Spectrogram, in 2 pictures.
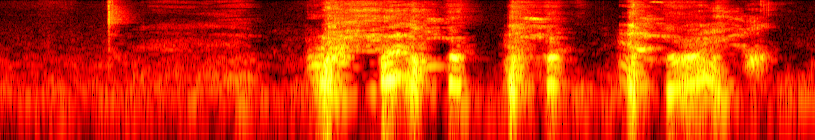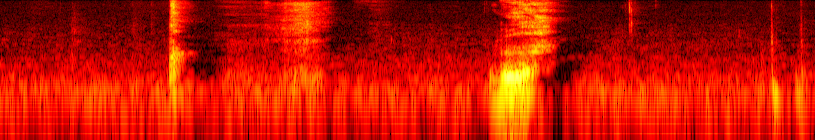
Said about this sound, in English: Forgive my phlegmy coughing there. Um, still getting over the last bits of being sick from over the weekend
